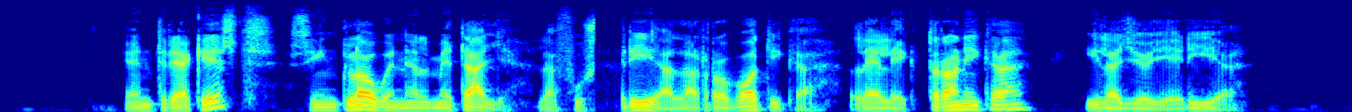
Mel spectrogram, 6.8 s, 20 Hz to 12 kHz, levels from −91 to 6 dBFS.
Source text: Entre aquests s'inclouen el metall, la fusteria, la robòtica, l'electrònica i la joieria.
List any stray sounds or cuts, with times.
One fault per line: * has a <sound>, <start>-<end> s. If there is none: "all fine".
* has a dropout, 3.0-3.1 s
